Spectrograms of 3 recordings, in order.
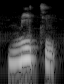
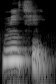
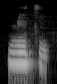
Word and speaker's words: miti: Mti is the singular. The plural is miti. Michi. Yes, miti.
